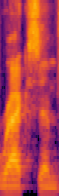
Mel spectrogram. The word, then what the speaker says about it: Wrexham: does that say ryan why'd they spell the name wrong because the the club is called wrecked it's called wrexham so they bought the club called rexim wrexham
